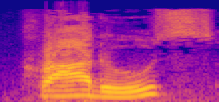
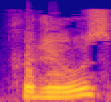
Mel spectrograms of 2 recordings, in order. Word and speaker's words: produce: Produce. Notice it's a noun, therefore not produce, but produce. Get used to that.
